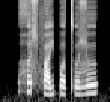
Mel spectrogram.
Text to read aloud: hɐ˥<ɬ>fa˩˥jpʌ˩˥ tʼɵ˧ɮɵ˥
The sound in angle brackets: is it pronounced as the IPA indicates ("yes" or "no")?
yes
